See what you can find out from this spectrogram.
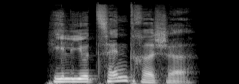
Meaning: inflection of heliozentrisch: 1. strong/mixed nominative/accusative feminine singular 2. strong nominative/accusative plural 3. weak nominative all-gender singular
- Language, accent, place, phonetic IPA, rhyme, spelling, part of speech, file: German, Germany, Berlin, [heli̯oˈt͡sɛntʁɪʃə], -ɛntʁɪʃə, heliozentrische, adjective, De-heliozentrische.ogg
